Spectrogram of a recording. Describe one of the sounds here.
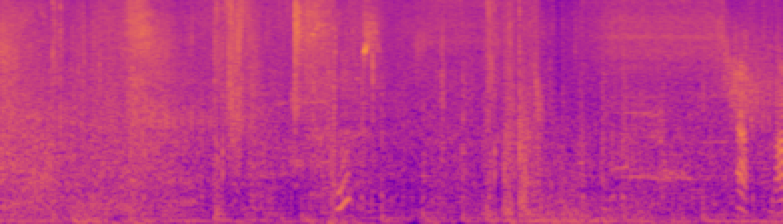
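Mechanical creatures screech and clank nearby.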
